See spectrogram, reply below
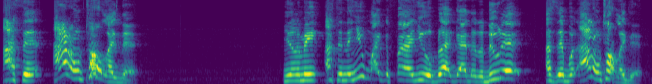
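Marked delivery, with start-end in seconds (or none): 0.8-2.1 high-pitched retold protest; object, offended by the request; mock-indignant, pitched high; indignant refusal. Acted refusal to promoter. 5.2-7.9 high-pitched retold pushback; acted-out protest, pitched high; indignant refusal. 8.5-9.7 high-pitched retold protest; insist, affronted; acted-out objection, pitched high; indignant refusal.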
